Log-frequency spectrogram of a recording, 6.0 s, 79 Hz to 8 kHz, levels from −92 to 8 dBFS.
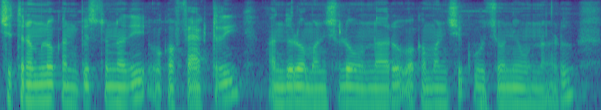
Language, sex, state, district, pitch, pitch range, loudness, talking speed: Telugu, male, Andhra Pradesh, Visakhapatnam, 105 Hz, 100-115 Hz, -22 LUFS, 110 wpm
